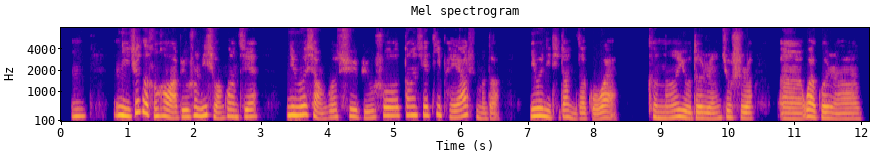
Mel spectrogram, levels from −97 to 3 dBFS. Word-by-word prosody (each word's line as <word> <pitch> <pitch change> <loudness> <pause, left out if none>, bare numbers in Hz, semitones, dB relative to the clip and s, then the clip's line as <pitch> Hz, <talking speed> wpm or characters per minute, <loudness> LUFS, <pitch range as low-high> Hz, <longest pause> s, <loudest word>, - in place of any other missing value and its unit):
嗯， 225 +1 -2 0.4
你 260 -4 +7
这 340 +10 0
个 340 -4 +5
很 230 -5 0
好 230 -2 +3
啊。 175 -2 +2
比 205 +3 -2
如 205 - +2
说 250 +2 +1
你 235 +3 +4
喜 265 -7 -3
欢 170 -1 -3
逛 210 0 -2
街， 210 +2 -2 0.4
你 255 +1 +5
有 260 - +8
没 260 - +7
有 275 - +5
想 215 - -3
过 195 +3 -5
去 210 +1 -3
比 190 -1 -10
如 190 +2 -5
说 245 +2 +1
当 260 +2 -1
一 260 - +3
些 255 0 0
地 265 +2 -4
陪 190 -6 -5
啊 230 +7 +1
什 240 -7 -12
么 160 -3 -8
的？ - - -7 0.4
因 225 +1 +4
为 235 - +7
你 210 -3 +3
提 180 0 -16
到 200 0 -1
你 165 -5 -8
在 160 +1 -3
国 150 -1 -4
外， 180 +2 0 0.5
可 195 - -3
能 180 +4 -2
有 190 -4 +2
的 175 +1 +2
人 165 +1 -3
就 195 +1 -3
是 175 -2 -1 0.4
呃， 160 -1 -3
外 215 -3 +5
国 180 -1 +1
人 160 -3 -2
啊， 155 0 -6
200 Hz, 270 characters per minute, -23 LUFS, 175-235 Hz, 0.5 s, 有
